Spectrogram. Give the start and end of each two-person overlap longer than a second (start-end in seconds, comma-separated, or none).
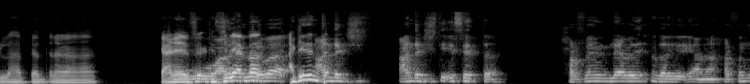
1.7-3.4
